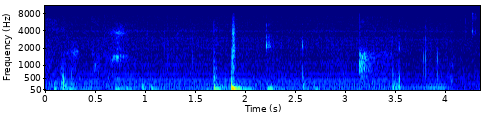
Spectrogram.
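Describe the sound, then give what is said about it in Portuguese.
Faint, irregular keyboard clicks as people type, tapping out at uneven intervals, a few sharper keystrokes standing out over a low, steady background hum, heard over a Skype call. “Porque dá pra escutar até o pessoal digitando aqui.”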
